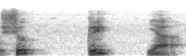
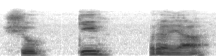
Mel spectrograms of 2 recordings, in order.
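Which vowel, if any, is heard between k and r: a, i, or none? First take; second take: none; i. First: No vowel is heard between k and r. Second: An i vowel is heard between k and r. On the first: The speaker calls it right. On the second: The speaker calls it wrong. "and not shukiraya"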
